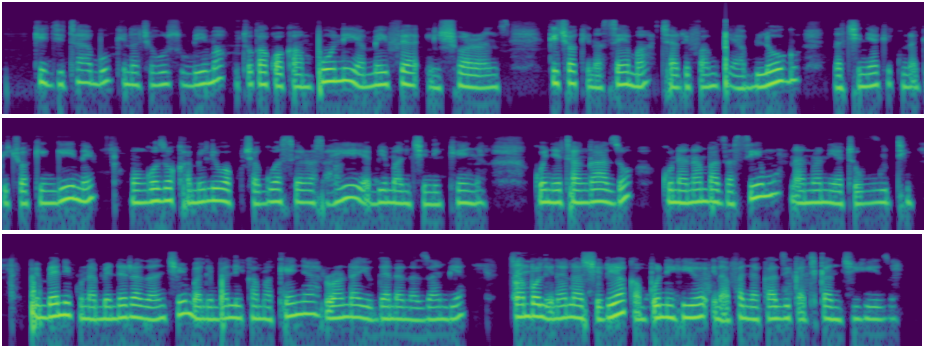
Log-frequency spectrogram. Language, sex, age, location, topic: Swahili, female, 18-24, Kisii, finance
